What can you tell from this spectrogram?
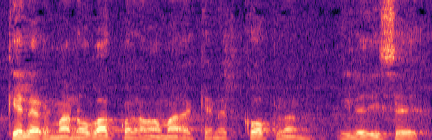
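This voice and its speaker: An earnest male preacher teaches a sermon. His voice sits at a middle pitch and his delivery stays conversational while he leans on repeated phrases. A faint hum of noise sits behind him. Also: fairly even intonation, a little fast, a little mellow.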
